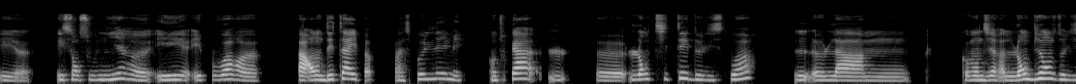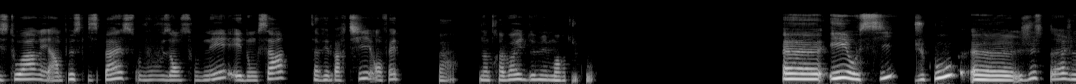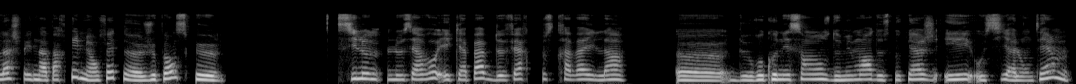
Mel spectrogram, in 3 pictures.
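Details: French-speaking woman who says she currently stutters a lot because of heavy fatigue; word repetitions heard; finding: stuttering.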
